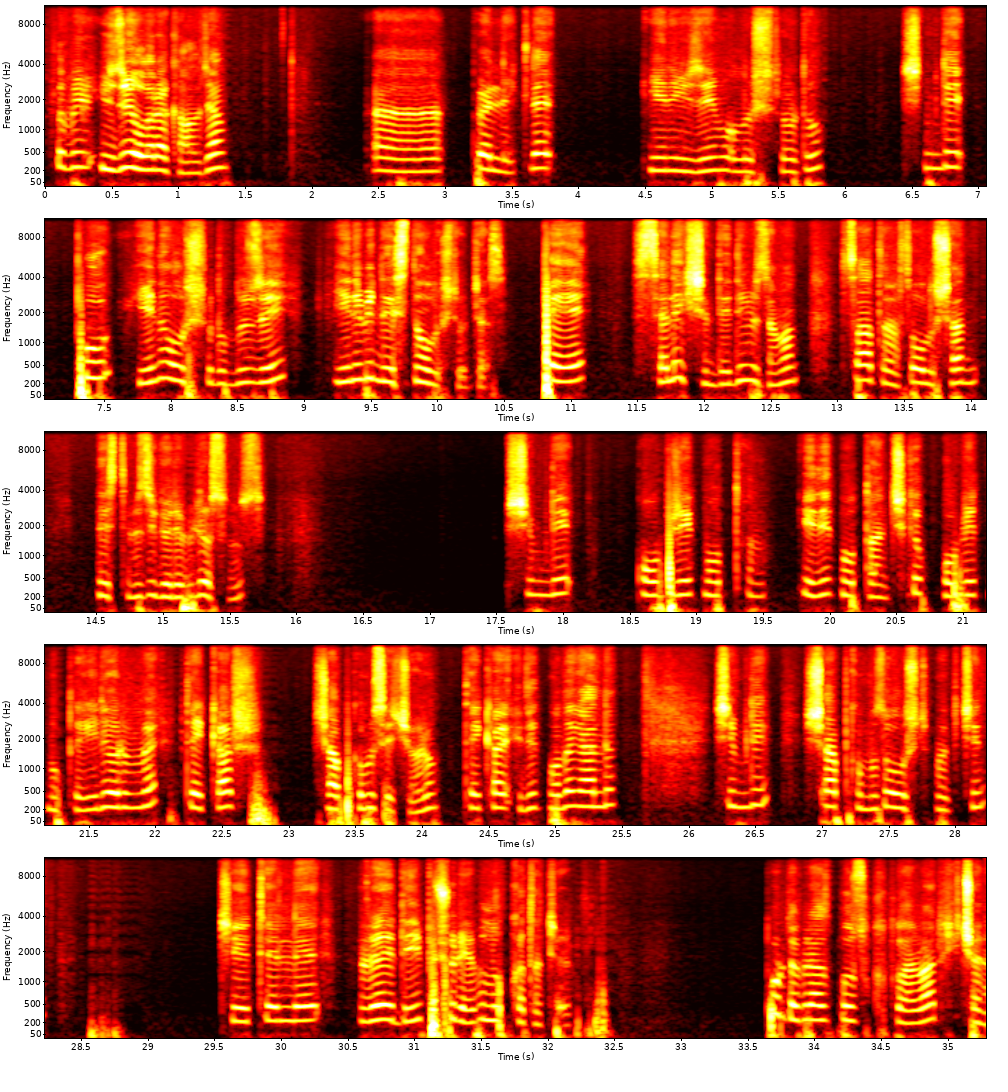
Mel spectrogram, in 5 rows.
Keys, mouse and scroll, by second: 3.3 right click, 4.5-5.6 middle drag, 10.8 p, 18.7 middle click, 20.3 Tab, 20.9 click, 22.6 middle click, 24.7 Tab, 25.2 middle click, 26.1 middle click, 30.6 ctrl+r, 33.0 click, 34.7-35.2 middle drag.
